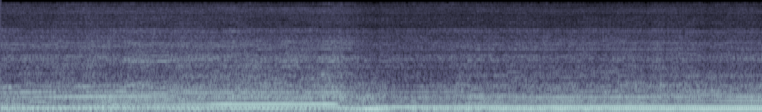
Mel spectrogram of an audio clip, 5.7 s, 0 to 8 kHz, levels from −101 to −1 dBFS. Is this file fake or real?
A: fake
